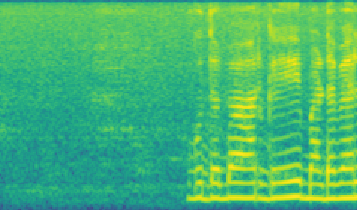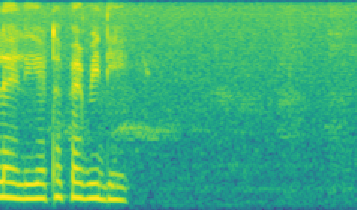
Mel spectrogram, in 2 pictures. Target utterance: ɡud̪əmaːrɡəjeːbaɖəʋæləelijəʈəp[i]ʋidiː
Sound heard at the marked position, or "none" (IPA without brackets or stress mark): æ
